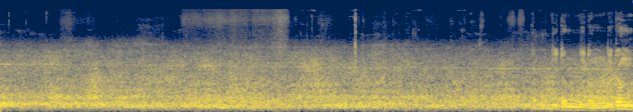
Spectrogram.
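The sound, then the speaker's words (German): A steady, loud roar of an airplane passing overhead fills the whole recording, swelling slightly toward the end, with indistinct voices mixed into the noise. “Ich finde die Flugzeuge ja ganz toll, aber in der Menge nerven sie.”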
